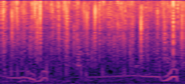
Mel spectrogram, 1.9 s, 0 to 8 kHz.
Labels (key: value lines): label: biophony, cascading saw
recorder: SoundTrap 600 or HydroMoth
